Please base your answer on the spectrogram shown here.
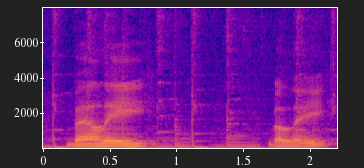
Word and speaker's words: ballet: И произносится, так же, как и кафе, два варианта. Ballet.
